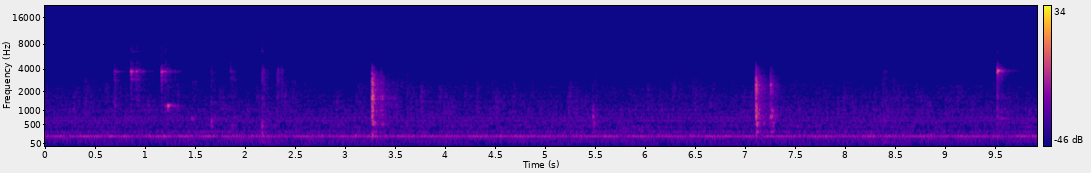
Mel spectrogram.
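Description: Light kitchen handling: about six short clicks and taps of a small spoon and spice jars, scattered over a steady low hum.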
